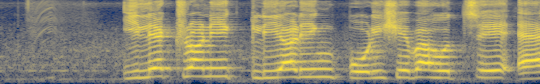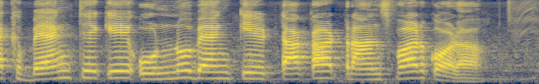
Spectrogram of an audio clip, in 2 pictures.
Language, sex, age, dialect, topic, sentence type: Bengali, male, 46-50, Standard Colloquial, banking, statement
